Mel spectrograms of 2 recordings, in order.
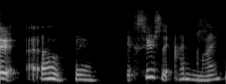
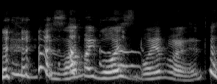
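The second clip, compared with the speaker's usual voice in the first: mock protest; 7 semitones higher, 6 dB louder, slower than usual. Real, not acted. Mock protest, slow and loud.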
